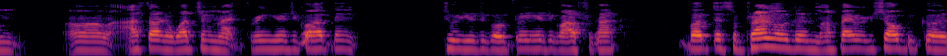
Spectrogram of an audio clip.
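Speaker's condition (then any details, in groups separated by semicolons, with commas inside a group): Mild cerebral palsy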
